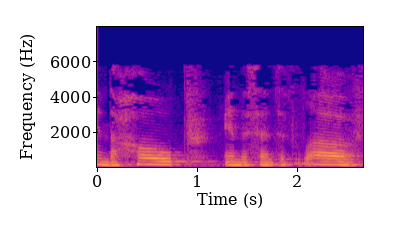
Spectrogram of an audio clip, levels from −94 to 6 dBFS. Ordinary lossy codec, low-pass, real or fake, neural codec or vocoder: MP3, 24 kbps; 7.2 kHz; real; none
